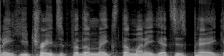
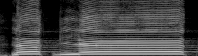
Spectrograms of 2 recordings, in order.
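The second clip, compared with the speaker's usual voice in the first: much higher, very loud look; excited calling out; 11 dB louder than usual. Real, not acted. Showing chat a viewer, very loud high call. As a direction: grab everyone's attention.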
